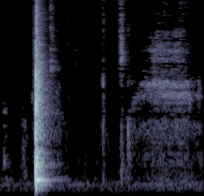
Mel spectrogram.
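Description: A single sharp knock a little under half a second in, as a plastic bottle of nail polish remover is set down on the table, followed by faint small handling sounds.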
